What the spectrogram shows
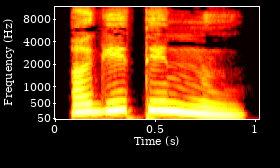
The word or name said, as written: ಅಗಿತಿನ್ನು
